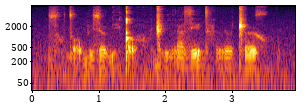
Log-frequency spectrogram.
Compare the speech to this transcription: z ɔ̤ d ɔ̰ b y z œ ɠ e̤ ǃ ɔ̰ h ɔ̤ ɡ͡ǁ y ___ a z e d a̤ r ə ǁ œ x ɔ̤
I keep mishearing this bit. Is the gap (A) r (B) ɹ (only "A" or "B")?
A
